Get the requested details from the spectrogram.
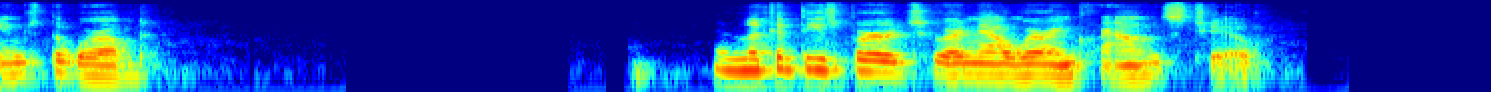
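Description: An elderly woman reads aloud expressively into a microphone over an online call.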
